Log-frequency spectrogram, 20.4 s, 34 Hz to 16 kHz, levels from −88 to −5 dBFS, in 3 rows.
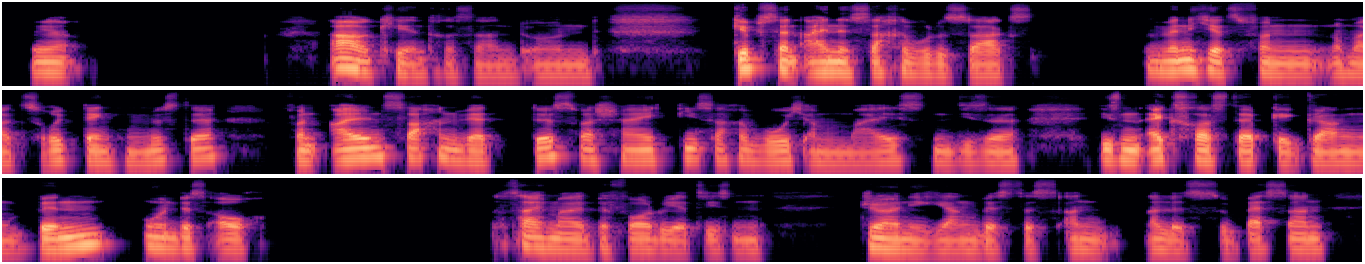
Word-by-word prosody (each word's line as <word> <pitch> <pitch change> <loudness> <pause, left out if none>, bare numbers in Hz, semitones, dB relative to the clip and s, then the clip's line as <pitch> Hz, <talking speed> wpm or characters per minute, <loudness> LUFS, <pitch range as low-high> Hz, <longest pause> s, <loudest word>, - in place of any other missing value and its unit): Ja. 100 -1 0 1.3
Ah, 130 -2 +10
okay, 100 -2 -3
interessant. 80 -2 -10
Und 80 -1 -9 0.6
gibt's 125 0 +7
denn 115 -3 +5
eine 100 0 +5
Sache, 95 -1 -1
wo 90 - -2
du 90 - -3
sagst: 85 0 -2 0.5
„Wenn 110 +1 +4
ich 115 - +2
jetzt 115 - +3
von 90 -3 -3
noch 90 - -5
mal 90 -2 -2
zurückdenken 95 -3 -2
müsste, 105 +5 -2 0.3
von - - 0
allen 110 +4 +7
Sachen 110 -4 0
wäre 95 -1 +1 0.2
das 125 +3 +1
wahrscheinlich 100 0 -2
die 110 +1 -3
Sache, 100 -3 -5
wo 95 - +1
ich 95 -1 -4
am 85 -1 -7
meisten 90 +2 -6
diese 90 -1 -4 0.4
diesen 100 -1 +2
extra - - +6
Step - - +2
gegangen 85 -1 -1
bin.“ 115 +9 +4
Und 105 -3 0
es - - -3
auch 90 0 0 1.2
sage 110 - +1
ich 100 - -4
mal, 90 -2 0
bevor 90 +3 -2
du 90 - -4
jetzt 85 - -3
diesen 85 0 -9 0.5
Journey 95 -5 +2
gegangen 85 0 -4
bist, - - -5
das - - -7
an 95 +6 -7
alles 90 -2 -5
zu - - -10
bessern, 95 0 -3
95 Hz, 165 wpm, -25 LUFS, 85-105 Hz, 1.3 s, Ah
